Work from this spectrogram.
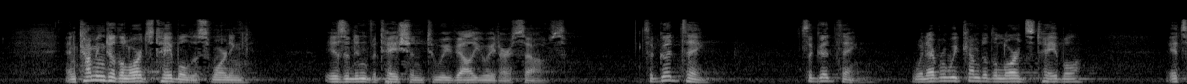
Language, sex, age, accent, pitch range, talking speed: English, male, 50-69, American, 120-155 Hz, 150 wpm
